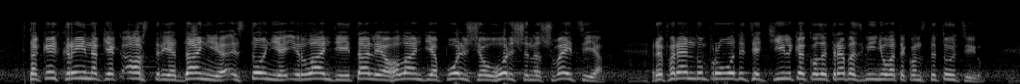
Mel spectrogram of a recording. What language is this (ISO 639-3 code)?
ukr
